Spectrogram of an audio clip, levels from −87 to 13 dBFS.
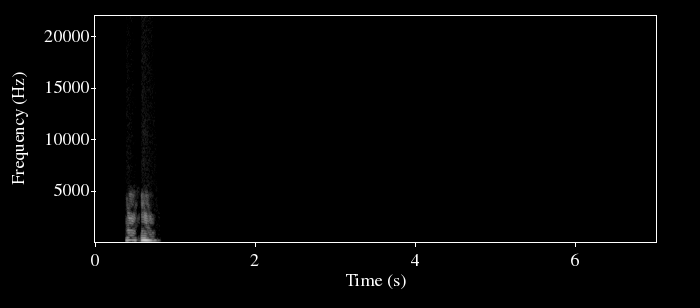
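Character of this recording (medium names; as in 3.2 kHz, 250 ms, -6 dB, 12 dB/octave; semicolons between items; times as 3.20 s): phasing stages 8, 3.9 Hz, lowest notch 420–1800 Hz; a quantiser's noise floor 10-bit, dither none; tremolo saw down 3.5 Hz, depth 100%; a shimmering, thickened sound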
